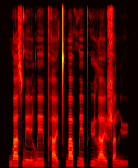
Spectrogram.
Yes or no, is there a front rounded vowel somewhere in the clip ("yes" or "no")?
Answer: yes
